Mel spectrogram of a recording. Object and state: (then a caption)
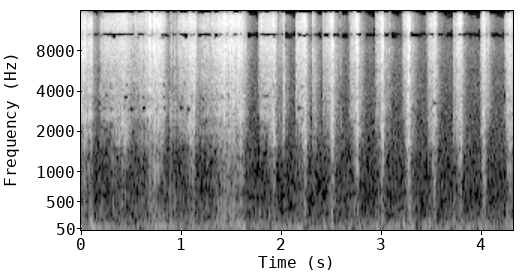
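Natural loofah sponge. A porous, dry natural loofah pad, gripped in both hands, is scratched with long nails, giving a rough, bright, hissy scraping. It begins as a steady rasp for about a second and a half, then breaks into a quick, uneven series of short, dry scratches.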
